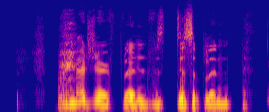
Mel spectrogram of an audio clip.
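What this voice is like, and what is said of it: Put-on German accent. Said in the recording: “A little German accent makes it sound more serious.”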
